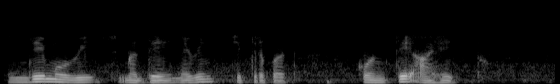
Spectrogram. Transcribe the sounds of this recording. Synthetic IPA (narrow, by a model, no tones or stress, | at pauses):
ɦind̪imuʋiːd͡zməd̪ʱːjenəʋiːnt͡ɕit̪ɾəpəʈ | koɳt̪eʔa̰ɦet̪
